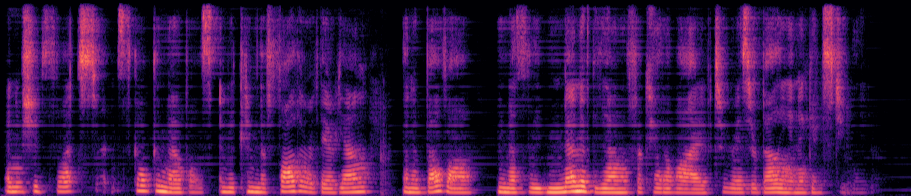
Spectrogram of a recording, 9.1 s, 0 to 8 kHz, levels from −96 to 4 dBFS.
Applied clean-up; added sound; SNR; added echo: neural mask model DeepFilterNet 3.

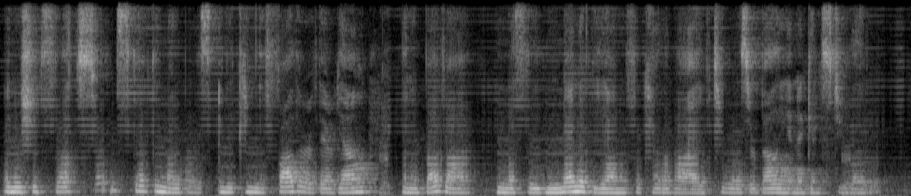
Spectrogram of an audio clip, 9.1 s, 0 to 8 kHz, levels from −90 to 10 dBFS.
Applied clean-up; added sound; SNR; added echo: neural separator model SepFormer DNS4.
